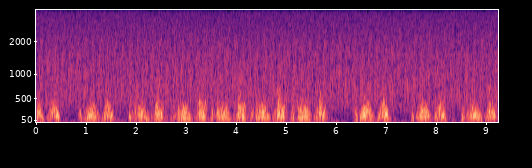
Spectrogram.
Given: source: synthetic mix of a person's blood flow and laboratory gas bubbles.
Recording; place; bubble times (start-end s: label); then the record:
Doppler ultrasound of blood flow; precordium
no bubbles
From the record:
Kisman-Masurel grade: 000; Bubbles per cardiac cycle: 0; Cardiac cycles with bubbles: 0%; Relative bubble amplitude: no bubbles discernible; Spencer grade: 0 (complete lack of bubble signals)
